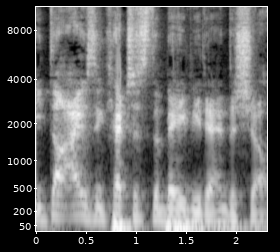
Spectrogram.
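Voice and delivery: plain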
